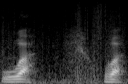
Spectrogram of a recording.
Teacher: it's actually a labial velar because you're using the velum the velum is moving the back of the tongue is moving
